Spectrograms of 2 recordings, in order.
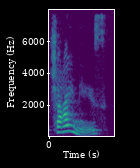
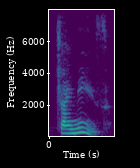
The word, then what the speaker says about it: Chinese: some rules regarding suffixes if the word ends with e e we stress the suffix for example Chinese we don't say Chinese we say Chinese Japanese Portuguese all right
